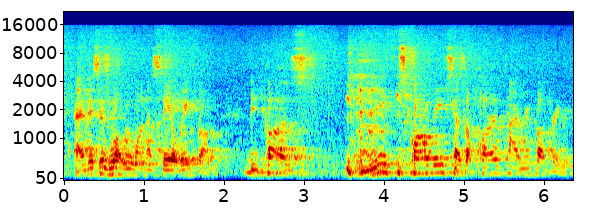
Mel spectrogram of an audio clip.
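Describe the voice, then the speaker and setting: There is audible room echo and light background noise. The pace is moderate. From Hawaii. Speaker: local fisherman in documentary. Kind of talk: documentary interview. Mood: earnest, protective. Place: classroom.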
